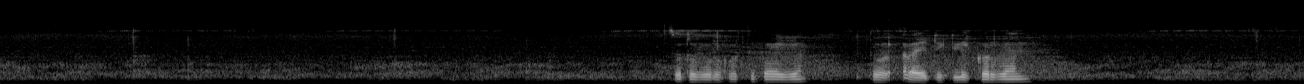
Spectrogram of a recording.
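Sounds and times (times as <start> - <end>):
background hiss: 0.0 - 13.0
faint high whine: 0.0 - 13.0.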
